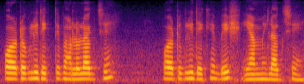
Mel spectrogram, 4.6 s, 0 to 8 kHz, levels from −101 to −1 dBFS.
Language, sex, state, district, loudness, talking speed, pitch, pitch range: Bengali, female, Odisha, Malkangiri, -19 LUFS, 120 wpm, 200 Hz, 190-210 Hz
